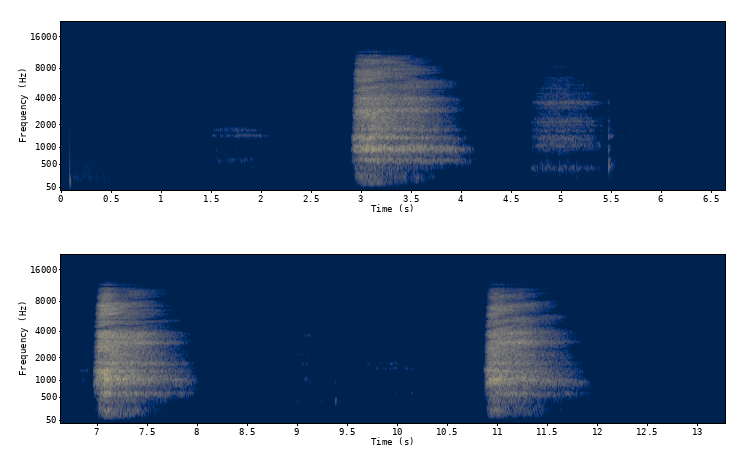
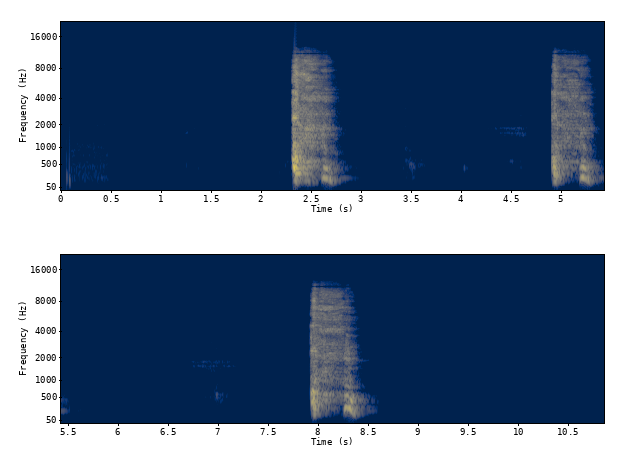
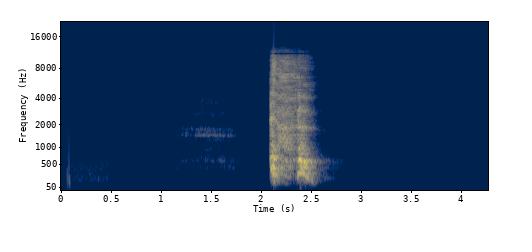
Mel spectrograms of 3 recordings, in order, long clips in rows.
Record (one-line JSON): {"exhalation_length": "13.3 s", "exhalation_amplitude": 12568, "exhalation_signal_mean_std_ratio": 0.31, "three_cough_length": "10.9 s", "three_cough_amplitude": 28829, "three_cough_signal_mean_std_ratio": 0.2, "cough_length": "4.3 s", "cough_amplitude": 28883, "cough_signal_mean_std_ratio": 0.23, "survey_phase": "beta (2021-08-13 to 2022-03-07)", "age": "45-64", "gender": "Female", "wearing_mask": "No", "symptom_runny_or_blocked_nose": true, "smoker_status": "Never smoked", "respiratory_condition_asthma": false, "respiratory_condition_other": false, "recruitment_source": "REACT", "submission_delay": "3 days", "covid_test_result": "Negative", "covid_test_method": "RT-qPCR", "influenza_a_test_result": "Unknown/Void", "influenza_b_test_result": "Unknown/Void"}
